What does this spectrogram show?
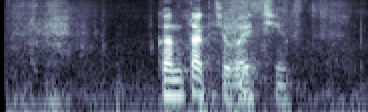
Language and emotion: Russian, neutral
